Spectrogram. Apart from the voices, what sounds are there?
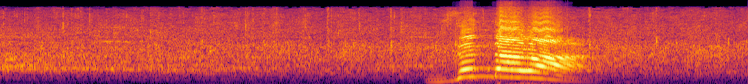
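audience applause at a Hindi poetry recital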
